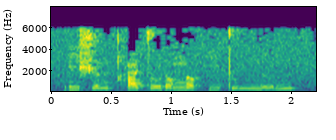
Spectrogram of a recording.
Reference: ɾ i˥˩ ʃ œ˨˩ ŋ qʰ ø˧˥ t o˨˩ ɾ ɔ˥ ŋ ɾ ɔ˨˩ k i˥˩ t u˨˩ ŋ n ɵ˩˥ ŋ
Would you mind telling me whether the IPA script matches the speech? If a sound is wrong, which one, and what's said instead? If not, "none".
none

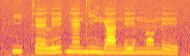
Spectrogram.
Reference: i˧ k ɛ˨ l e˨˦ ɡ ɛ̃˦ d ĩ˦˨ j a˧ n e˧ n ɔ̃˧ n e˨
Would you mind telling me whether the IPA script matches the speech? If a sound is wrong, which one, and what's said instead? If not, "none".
none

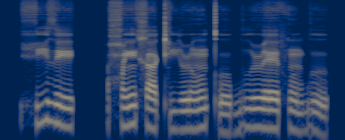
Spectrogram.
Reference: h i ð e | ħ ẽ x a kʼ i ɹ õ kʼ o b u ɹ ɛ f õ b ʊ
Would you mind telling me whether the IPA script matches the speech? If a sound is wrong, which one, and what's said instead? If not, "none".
none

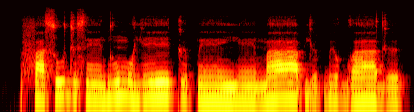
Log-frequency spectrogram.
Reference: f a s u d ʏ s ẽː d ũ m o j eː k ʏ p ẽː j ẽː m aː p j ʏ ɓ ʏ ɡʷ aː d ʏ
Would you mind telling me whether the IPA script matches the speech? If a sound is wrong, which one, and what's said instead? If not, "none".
none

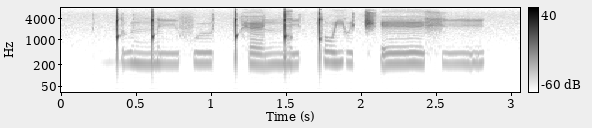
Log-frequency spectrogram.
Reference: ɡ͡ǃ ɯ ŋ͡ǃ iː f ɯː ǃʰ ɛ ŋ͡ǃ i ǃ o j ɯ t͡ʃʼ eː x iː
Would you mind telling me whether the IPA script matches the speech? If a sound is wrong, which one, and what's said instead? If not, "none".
none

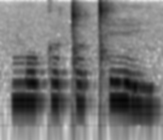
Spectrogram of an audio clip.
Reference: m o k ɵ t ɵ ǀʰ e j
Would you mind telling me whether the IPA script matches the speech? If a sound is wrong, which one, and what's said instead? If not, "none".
t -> ǀ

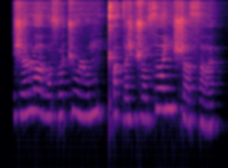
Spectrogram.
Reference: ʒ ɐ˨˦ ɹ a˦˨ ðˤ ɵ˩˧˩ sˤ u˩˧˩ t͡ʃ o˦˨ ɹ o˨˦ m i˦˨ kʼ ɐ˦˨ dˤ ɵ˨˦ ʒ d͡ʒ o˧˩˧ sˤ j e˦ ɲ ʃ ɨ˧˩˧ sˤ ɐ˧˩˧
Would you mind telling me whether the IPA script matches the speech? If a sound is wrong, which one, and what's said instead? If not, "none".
none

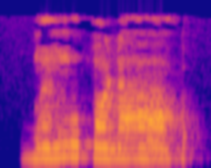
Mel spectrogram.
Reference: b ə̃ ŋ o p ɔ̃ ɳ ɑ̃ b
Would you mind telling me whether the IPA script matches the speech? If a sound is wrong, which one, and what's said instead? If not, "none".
none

